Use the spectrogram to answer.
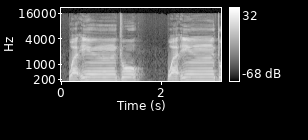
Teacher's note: نون ساكنه بعدها تاء اخفاء حقيقه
